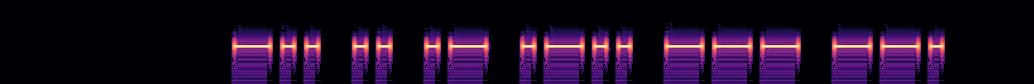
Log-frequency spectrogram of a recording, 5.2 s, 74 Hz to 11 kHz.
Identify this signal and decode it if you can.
Morse code, heard as a keyed tone, about 20 wpm, 700 Hz. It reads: DIALOG
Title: Build A Word - 3 Letters At A Time - 8-Letter Words - 20wpm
